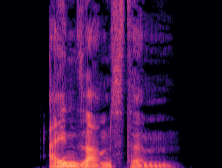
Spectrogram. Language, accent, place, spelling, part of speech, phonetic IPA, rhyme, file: German, Germany, Berlin, einsamstem, adjective, [ˈaɪ̯nzaːmstəm], -aɪ̯nzaːmstəm, De-einsamstem.ogg
- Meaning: strong dative masculine/neuter singular superlative degree of einsam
